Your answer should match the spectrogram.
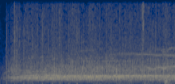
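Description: Clapping in The Quiet Things video game, a sudden crowd applause with cheering that swells quickly and holds steady and loud.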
